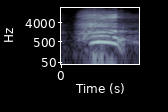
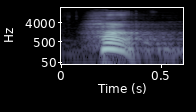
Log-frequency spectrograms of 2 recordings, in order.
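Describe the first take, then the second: First: It is said in a wild, crazy way. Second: It is said in a soft, dreamy way.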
